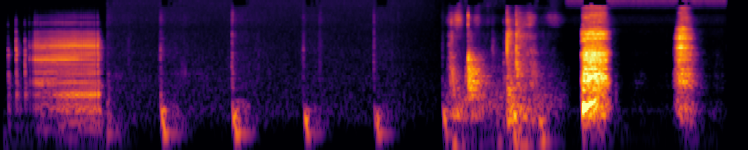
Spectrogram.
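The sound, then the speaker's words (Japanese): A door opens and closes with short rustling, clattering bursts, after a brief whoosh and a series of soft, evenly spaced thuds. Quiet, with no talking. “早くドア閉めて。”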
